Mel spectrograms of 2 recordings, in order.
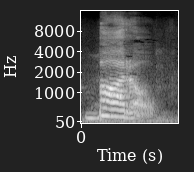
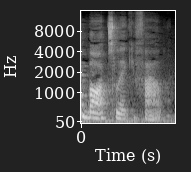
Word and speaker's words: bottle: língua então por exemplo se eu falo é garrafa borol se escreve com ttle Bottle mas não é Bots britânico Então a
